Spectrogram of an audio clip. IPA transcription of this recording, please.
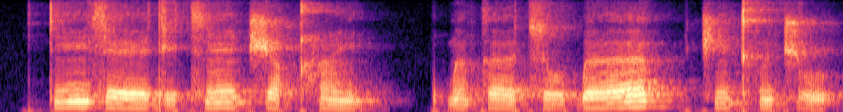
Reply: t ẽ s ɛː d e t͡s ɛ̃ t͡ʃ e qʰ ẽ | ɓ ɐ̃ k ɐː t͡s o ɓ ɐː | t͡ʃ ɛ̃ kʰ ə̃ t͡ʃ o

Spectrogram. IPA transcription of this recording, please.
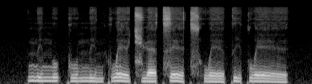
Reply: n̪ i˥˧ n̪ u˥˩ k u˧˥ n̪ i˨˩ n k w e˥˩ ɪ̯ t͡ɕ ɥ ɛ˧˥ t͡s e˥˩ ɪ̯ t͡sʰ w e˨˩ ɪ̯ t̪ i˥˧ t̪ w e˥˩ ɪ̯

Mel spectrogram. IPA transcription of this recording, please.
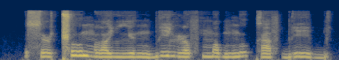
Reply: s ə˞ ǁ u ŋ lˠ ə˞ ʎ lʲ o ŋ b i ʎ ɭ ɔ f m ɔ b ŋ u k a f b i b

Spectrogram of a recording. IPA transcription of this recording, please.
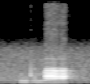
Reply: n d ʏ m a

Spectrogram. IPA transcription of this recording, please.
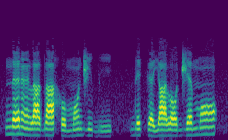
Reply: n ɛ˦ ɾ ɛ̃˧ l a˧ d a˧ h o˨ m ɔ̃˨˦ d͡ʒ i˦˨ b i˧ | d e˧ k ɛ˨ j a˧ l ɔ˧ d͡ʒ ɛ˦ m ɔ̃˦

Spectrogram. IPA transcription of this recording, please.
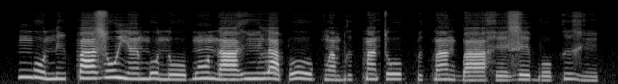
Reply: ŋ o˦˨ n i˨ p a˧ z o˦ j ɛ̃˧ m o˦˨ n oː˨ b ɔ̃˦ n aː˧ ɣ ĩ˦ l a˦˨ p oː˦˨ kʷ ã˨ b ɨ˨ k͡p ã˧ t oː˧ k͡p ɨ˨ ɡ͡b ã˧ ɡ͡b aː˨ h e˨ z e˧ b o˨ k ɨ˦ ɣ ĩ˨

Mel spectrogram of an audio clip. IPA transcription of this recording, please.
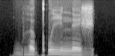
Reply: bʱ ə kʷʼ i n e ʒ

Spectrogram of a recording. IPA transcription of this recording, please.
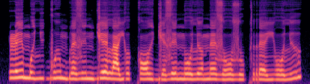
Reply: ɭ e m ɤ ʎ i ɡ w ɯ m b ɛ z i n ɡʲ ɛ l a j ɤ k ɔ i̯ ɡʲ ɛ z e n o lʲ ɔ n ɛ z o z u k r ɛ j o lʲ ɯ

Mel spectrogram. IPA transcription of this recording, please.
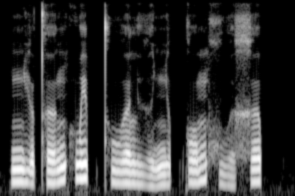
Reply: ɲ ḭ˧˨ ə̯ t̪ʰ əː˨˦ ŋ h w e˦˥ p̚ t̪ʰ u˧ ə̯ l ɨ̤˨˩ ə̯ ɲ ə˨˩ p̚ k o˨˦ m x ṳ˨˩ ə̯ x ə˦˥ p̚

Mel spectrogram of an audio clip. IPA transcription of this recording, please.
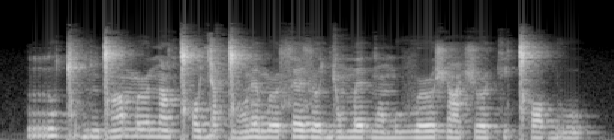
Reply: r u ɡ͡ǀ u b ũ ɡ͡ǀ ɑ̃ m ə˞ n ɑ̃ ǀʰ ɔ ɟ ɑ ɡ͡ǀ ɔ̃ ɾ ɛ m ə˞ s ɛ z ə˞ ɟ ɔ̃ m ɛ ɡ͡b ɔ̃ m u v ə˞ ʃ ɑ̃ ʃ ə˞ kʲ ɛ ǀʰ ɔ ɡ͡b u

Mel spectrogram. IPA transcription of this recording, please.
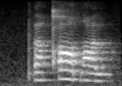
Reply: pʼ ɐ qʼ ɔ dˤ ɯ

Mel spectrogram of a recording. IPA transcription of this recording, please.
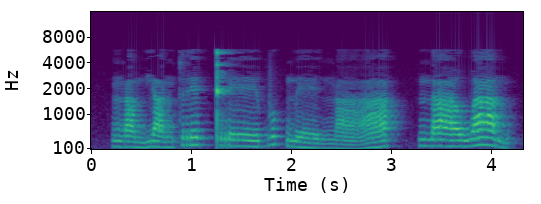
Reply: ŋ a˨˩ m j a˨˩ ŋ p r e˥˩ k̚ t r eː˧ b o˥˩ k̚ m eː˨˩ ŋ aː˩˦ | n aː˧ w a˥˩ m

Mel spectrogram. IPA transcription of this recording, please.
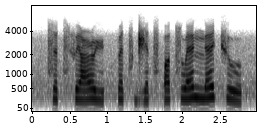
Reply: t͡s œ t͡s f e ʕ y | p ɛ t͡s d͡ʒ ɛ t͡s ʔ ɔ t͡s w ɛ ŋ ɛ t͡ʃ u

